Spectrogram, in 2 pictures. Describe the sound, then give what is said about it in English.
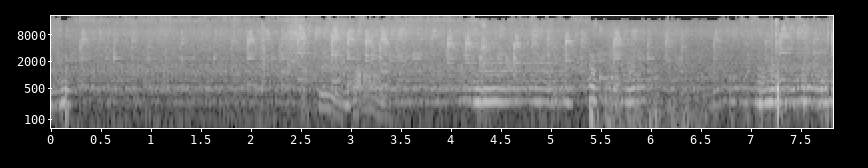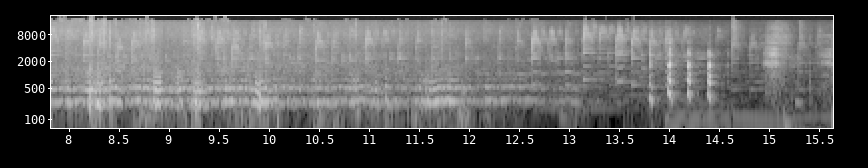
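Loud, close-up buzzing of many bees, a dense droning hum that wavers in pitch as insects pass near, continuing steadily for the whole stretch before a few sharp knocks at the end. “God, I can still hear those bees in my nightmares.”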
